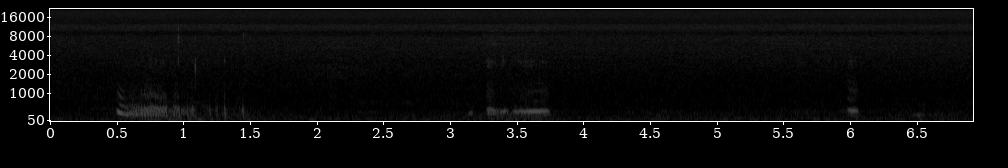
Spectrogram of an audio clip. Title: Have you seen Cat snoring like a man 😵😵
